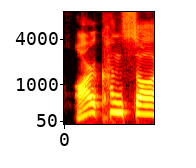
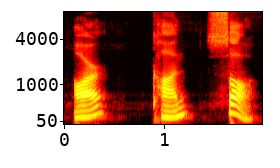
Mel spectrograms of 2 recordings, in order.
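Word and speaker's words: Arkansas: 것 같잖아요 그렇지 않습니다 ar 만 붙었다고 해서 요 발음을 같이 해주는 게 아니라 전체 발음이다 달라집니다 악한 써 라고 읽으시면 됩니다 아 간 써 r 갠 써 와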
